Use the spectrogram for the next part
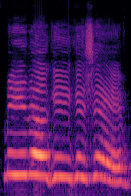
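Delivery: very high repeat of the greeting; [name]'s puppet voice. Acted.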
